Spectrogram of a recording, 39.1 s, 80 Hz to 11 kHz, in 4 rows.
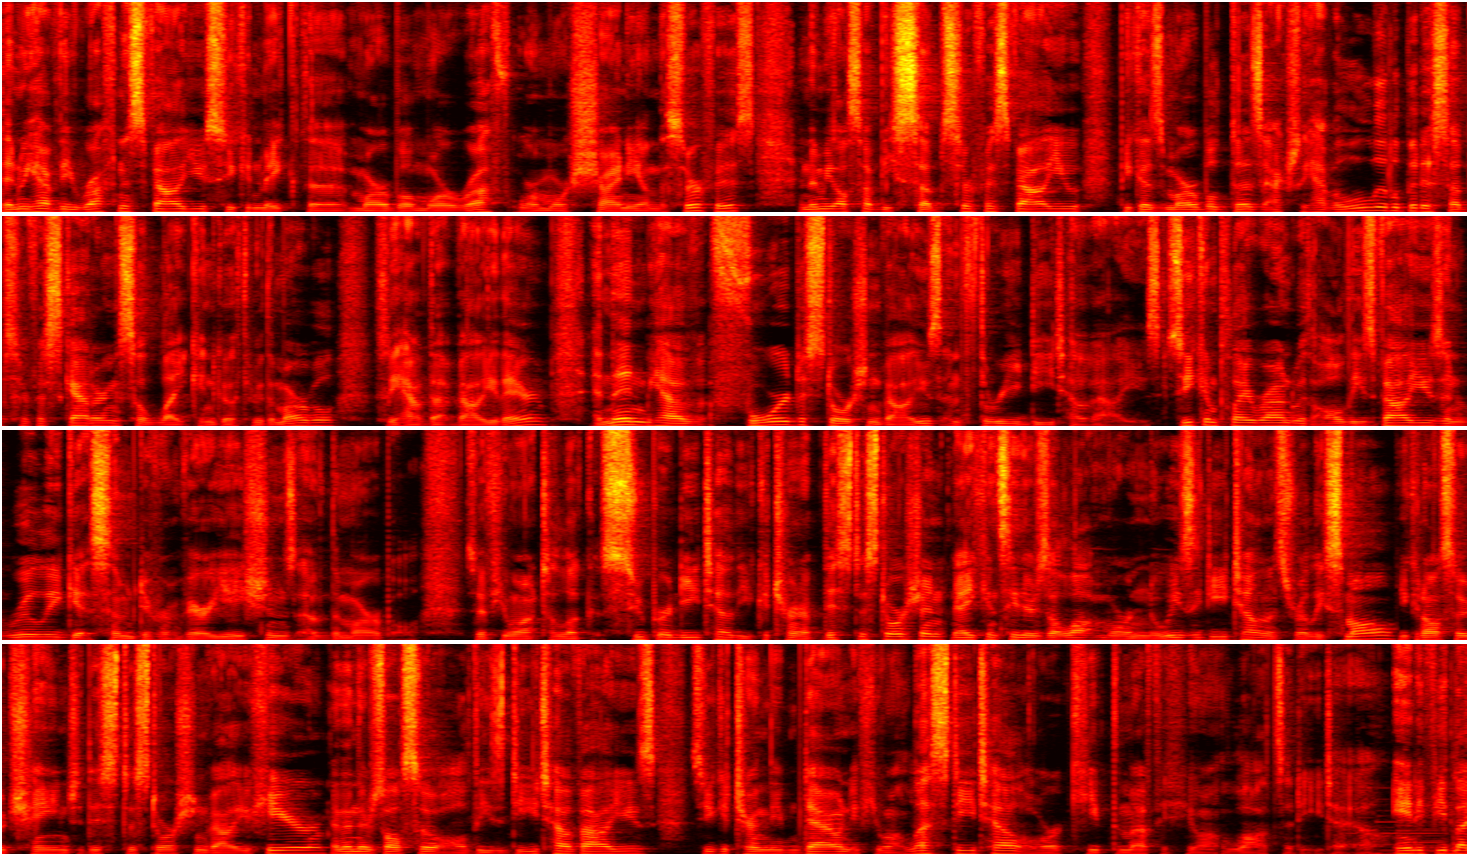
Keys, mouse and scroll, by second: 0.0-3.9 ctrl+shift+drag, 4.1-5.2 middle drag, 7.0 click, 10.0-11.5 drag, 17.2 click, 17.5-18.5 middle drag, 19.2-20.6 drag, 20.9-24.8 drag, 25.8-28.4 shift+scroll up 1, 28.4-30.2 drag, 31.9-33.4 drag, 33.5-35.0 scroll down 1, 35.0-38.6 drag, 35.0-35.3 scroll down 1, 38.6 ctrl+alt+Left.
